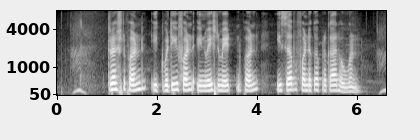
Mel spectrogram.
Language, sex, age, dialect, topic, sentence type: Bhojpuri, female, 36-40, Western, banking, statement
